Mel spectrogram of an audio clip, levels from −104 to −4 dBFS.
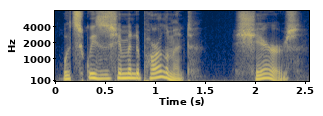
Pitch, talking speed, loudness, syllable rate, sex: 160 Hz, 140 wpm, -20 LUFS, 5.5 syllables/s, male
